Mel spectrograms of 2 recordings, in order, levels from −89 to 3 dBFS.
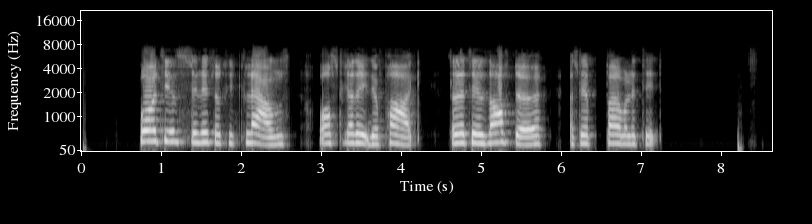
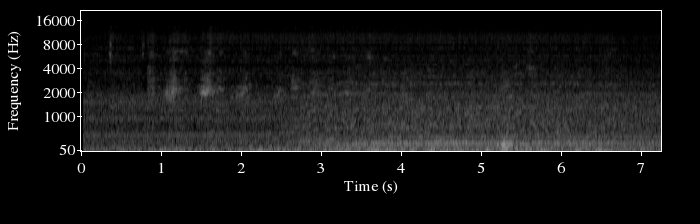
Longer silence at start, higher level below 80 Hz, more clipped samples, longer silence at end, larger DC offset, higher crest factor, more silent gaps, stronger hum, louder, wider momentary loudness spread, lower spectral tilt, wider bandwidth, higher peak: first, 0.75 s vs 0.05 s; about the same, -58 dBFS vs -58 dBFS; neither; first, 0.4 s vs 0 s; neither; second, 14 dB vs 20 dB; neither; neither; first, -16 LUFS vs -52 LUFS; about the same, 11 LU vs 9 LU; about the same, -5 dB/octave vs -5 dB/octave; second, 7.2 kHz vs 16 kHz; first, -2 dBFS vs -32 dBFS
